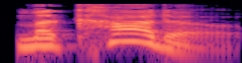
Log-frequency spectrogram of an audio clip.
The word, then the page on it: mikado: British English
